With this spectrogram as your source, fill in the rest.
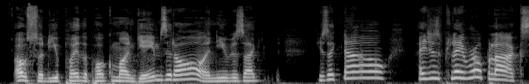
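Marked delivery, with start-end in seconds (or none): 3.5-5.3 put-on very high, slow little-kid voice. Retelling a kid's answer about which games he plays: kid impression. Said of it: "That's my impression of this kid".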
